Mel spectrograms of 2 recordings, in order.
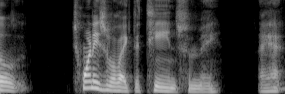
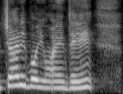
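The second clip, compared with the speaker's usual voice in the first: higher, fast, fussing mom; doting mother; 12 semitones higher, 3 dB louder, much faster than usual. Retold or imitated. Mother offering food, retold.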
